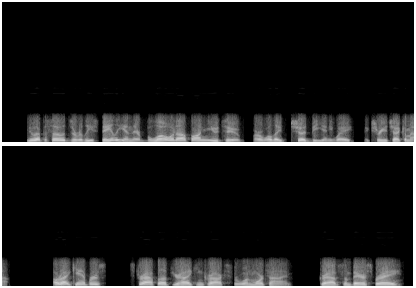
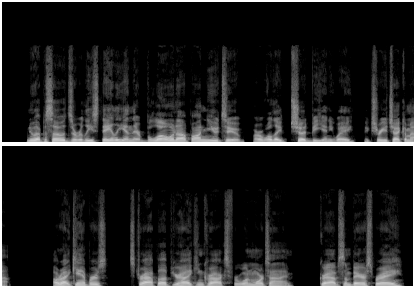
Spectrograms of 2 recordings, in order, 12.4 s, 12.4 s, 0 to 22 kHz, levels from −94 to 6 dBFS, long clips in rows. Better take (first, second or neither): second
